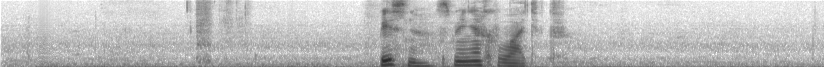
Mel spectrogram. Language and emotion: Russian, neutral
